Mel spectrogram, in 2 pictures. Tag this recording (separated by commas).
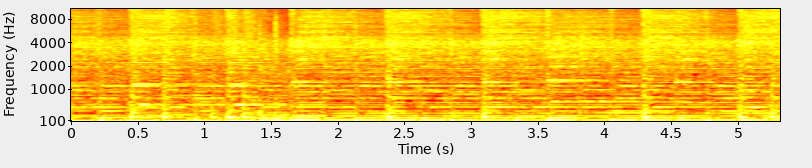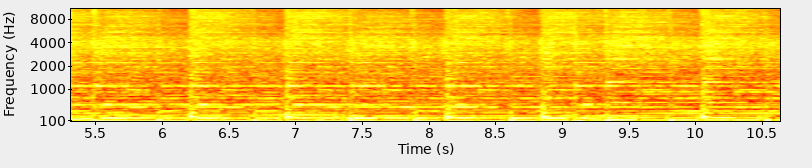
Background music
